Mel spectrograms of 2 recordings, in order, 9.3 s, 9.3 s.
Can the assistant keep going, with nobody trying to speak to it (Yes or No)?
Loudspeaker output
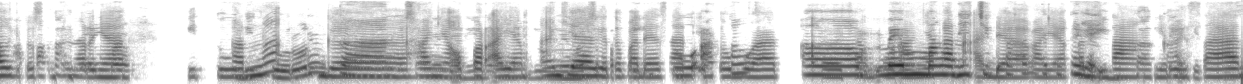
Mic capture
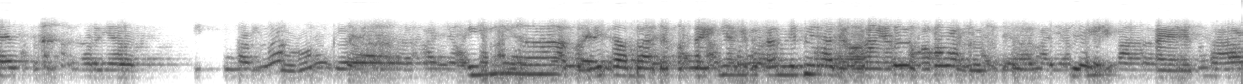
No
